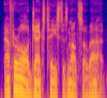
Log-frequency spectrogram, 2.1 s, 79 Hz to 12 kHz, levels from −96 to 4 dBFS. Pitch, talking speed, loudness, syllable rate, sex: 90 Hz, 225 wpm, -16 LUFS, 5.2 syllables/s, male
